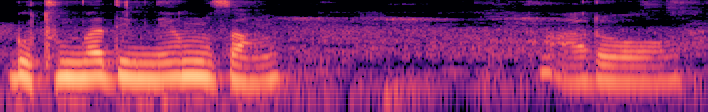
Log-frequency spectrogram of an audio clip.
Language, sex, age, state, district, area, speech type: Bodo, female, 30-45, Assam, Goalpara, rural, spontaneous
